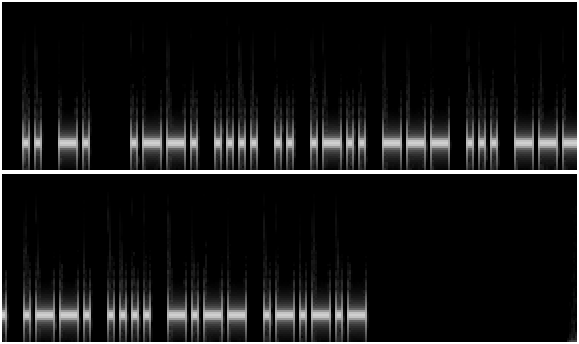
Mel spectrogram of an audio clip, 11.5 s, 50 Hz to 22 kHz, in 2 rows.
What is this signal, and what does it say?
Morse code, heard as a keyed tone, about 21 wpm, 700 Hz. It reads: IN PHILOSOPHY.
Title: Sentences from Top 1000 Words - Review Part 6 - 20wpm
